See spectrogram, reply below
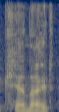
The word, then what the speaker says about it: Kenite: But, you know, when you're using that I-T-E suffix, right, you basically have some word and then you stick ite on it, right? You have K-E-N, you have Ken. Okay, you're sticking ite on it. But it's not K-E and you're sticking night on it, like Kenite.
